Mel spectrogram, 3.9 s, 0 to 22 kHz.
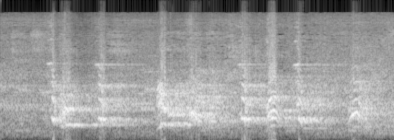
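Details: Dog barking, recorded 21 June 2019: short, sharp, tonal barks with clear harmonics, about six over four seconds at an uneven rhythm, some doubled or overlapping, with a faint background hum.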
